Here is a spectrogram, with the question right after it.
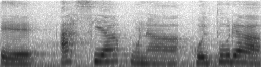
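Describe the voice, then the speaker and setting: In an Argentine accent, a woman speaks at medium pitch with a dark, mellow, somewhat breathy tone and ordinary pitch variation. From Argentina, Jujuy. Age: 50s. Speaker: physicist. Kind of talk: interview.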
